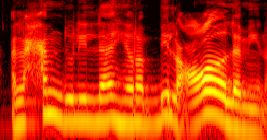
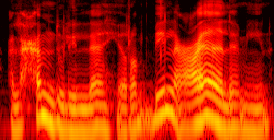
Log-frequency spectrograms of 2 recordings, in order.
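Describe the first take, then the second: First: العالمین with a heavy, pressed ain, slow and drawn out; heavy wrong ain. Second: العالمین with a light, delicate ain, slow and soft; light correct ain. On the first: Teacher showing the wrong way, heavy ain in العالمین. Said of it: "صحیح نہیں ہے". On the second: Teacher showing the correct way, light delicate ain. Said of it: "صحیح کیا ہے". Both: Shown as a demonstration.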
